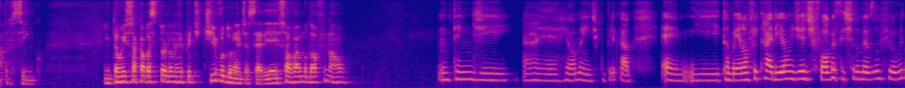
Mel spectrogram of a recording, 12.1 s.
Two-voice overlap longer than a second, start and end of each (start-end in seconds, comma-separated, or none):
none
